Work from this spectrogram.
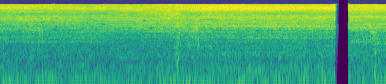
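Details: RV San-T-Flush black-tank flush system tested after troubleshooting a no-flush fault: a steady, even hiss of water spraying into the tank with no sputter or choking. Normal flush water flow.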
